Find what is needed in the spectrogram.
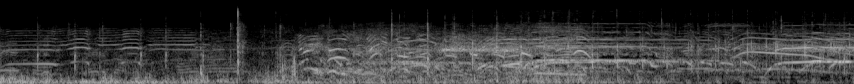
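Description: A softball bat hitting the ball with a single sharp crack about two and a half seconds in. Straight afterwards, many voices yell and cheer from the dugout and stands.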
